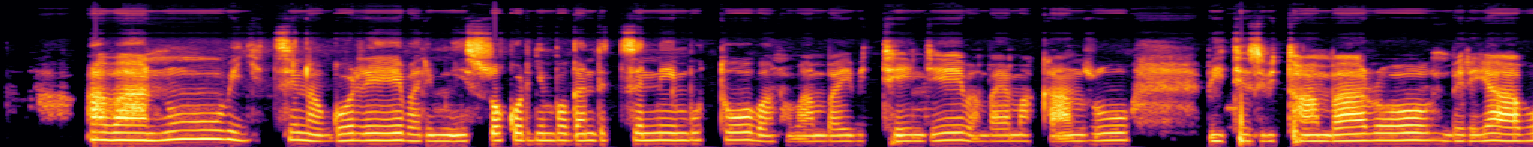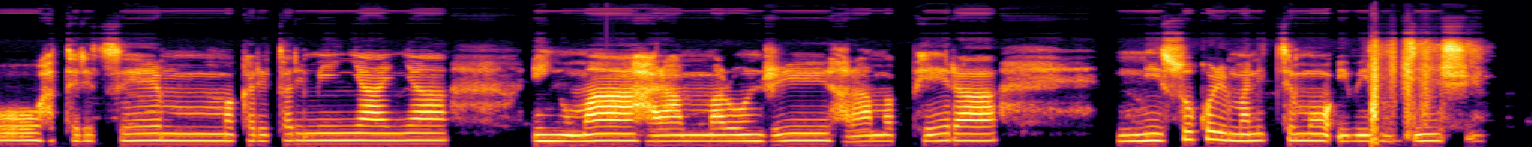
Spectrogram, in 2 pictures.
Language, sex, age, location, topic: Kinyarwanda, female, 25-35, Kigali, health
